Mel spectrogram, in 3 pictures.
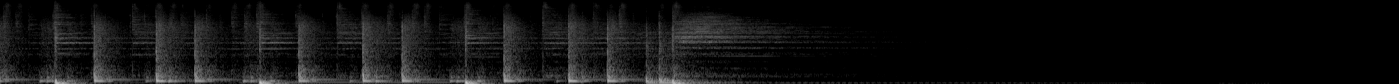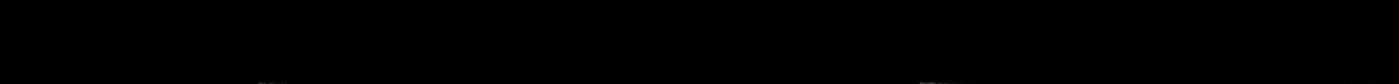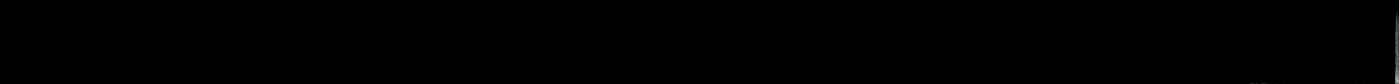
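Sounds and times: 
drums: 0.0 - 9.6.

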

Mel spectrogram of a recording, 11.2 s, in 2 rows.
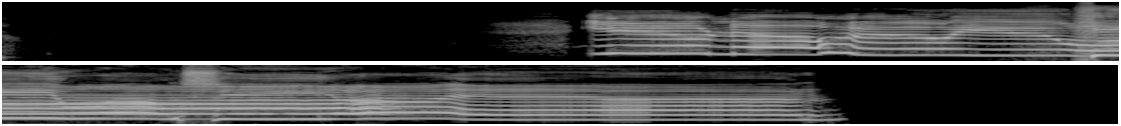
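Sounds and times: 
backing vocals: 2.9 - 9.6.

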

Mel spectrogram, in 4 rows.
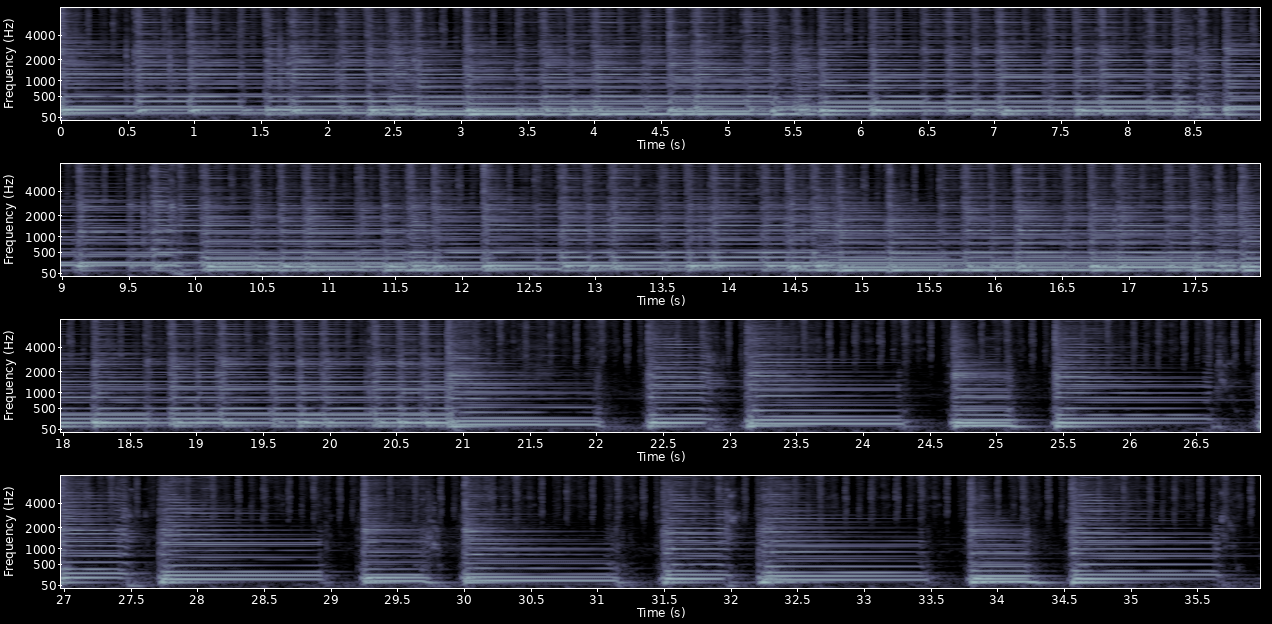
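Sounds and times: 
acoustic percussion: 0.0 - 35.9.

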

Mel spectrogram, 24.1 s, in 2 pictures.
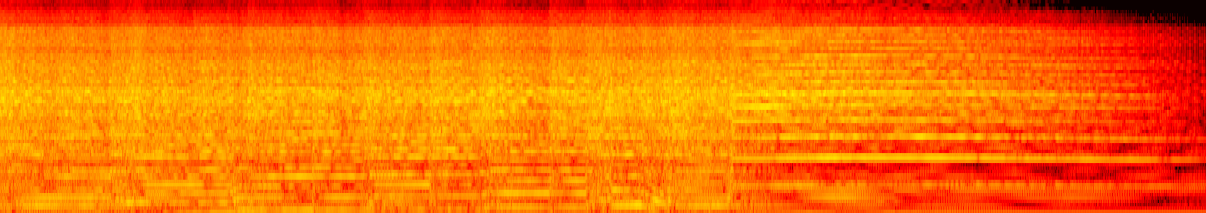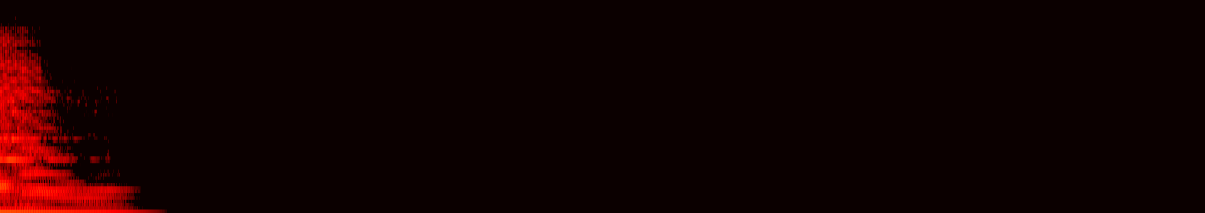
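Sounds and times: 
guitars: 0.0 - 13.4.

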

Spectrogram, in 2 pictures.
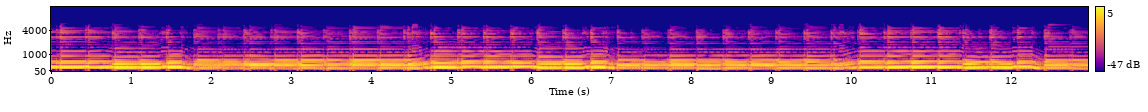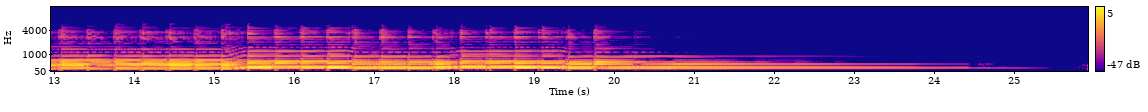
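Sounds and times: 
lead guitars: 0.0 - 24.5.

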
